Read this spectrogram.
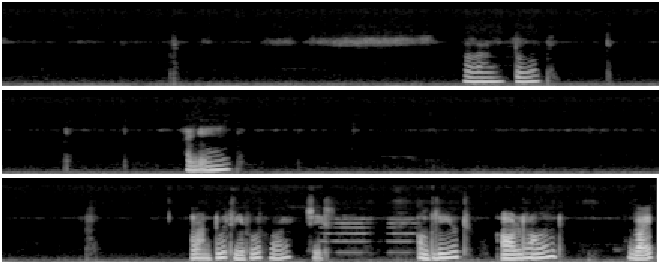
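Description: A crochet hook softly clicks and rustles through yarn.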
